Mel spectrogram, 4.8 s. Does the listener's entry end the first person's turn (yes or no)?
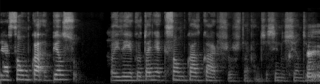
yes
